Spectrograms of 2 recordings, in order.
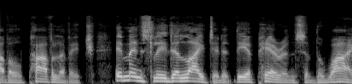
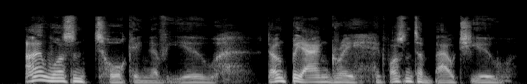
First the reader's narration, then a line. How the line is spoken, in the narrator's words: muttered Pavel Pavlovich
